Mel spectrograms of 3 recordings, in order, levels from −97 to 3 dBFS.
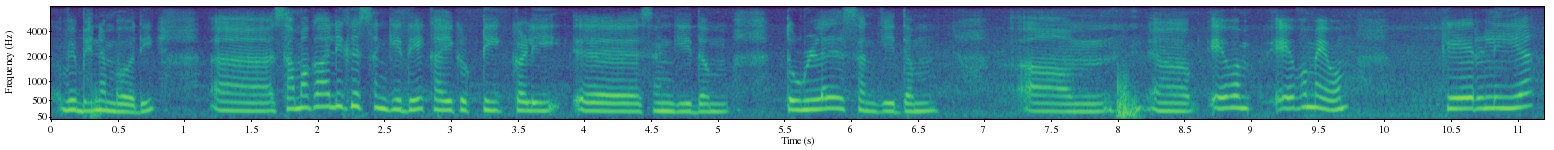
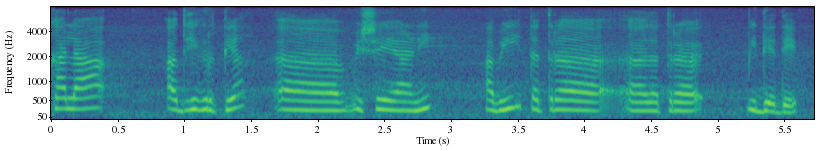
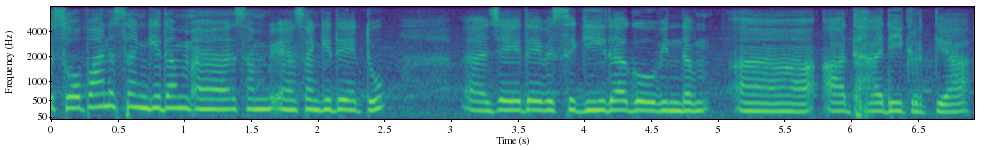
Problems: constant background noise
